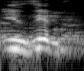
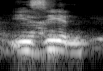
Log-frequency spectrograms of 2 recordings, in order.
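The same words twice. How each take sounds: First: The middle consonant is a voiced th sound. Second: The middle consonant is a plain z sound. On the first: "Dia sebenarnya pakai zal" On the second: "Di bahasa Indonesia jadi pakai z ya"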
